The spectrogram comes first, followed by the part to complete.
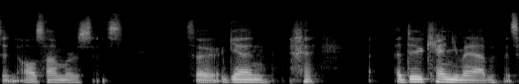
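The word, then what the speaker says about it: aducanumab: very expensive medication and again again it's it's pronounced adieu canub is the is the generic so and this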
